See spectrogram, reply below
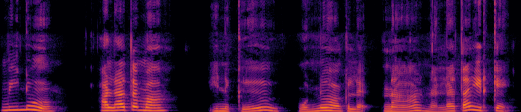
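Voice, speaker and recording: A woman's voice: sits high, expressive, takes it slowly, mellow, highs cut off. A weary poor mother. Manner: earnest, reasoning and reassuring.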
